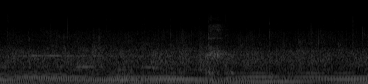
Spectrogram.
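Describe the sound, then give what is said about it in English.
A church audience claps steadily for a few seconds in praise of Jesus, a dense, even wash of applause, with sustained keyboard chords humming underneath. “Come on, if you believe that all over this house, can we give Jesus a hand clap of praise in this place today?”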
